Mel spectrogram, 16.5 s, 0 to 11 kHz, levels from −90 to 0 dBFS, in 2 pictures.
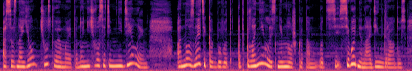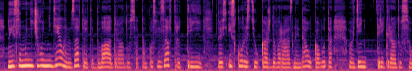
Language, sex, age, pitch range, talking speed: Russian, female, 20-39, 195-235 Hz, 180 wpm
